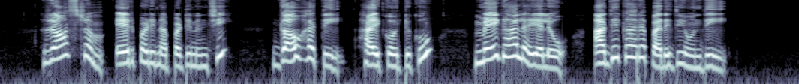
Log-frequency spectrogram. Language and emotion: Telugu, neutral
